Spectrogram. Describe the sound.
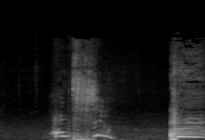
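A single sneeze bursts out, sharp and breathy, then after a quiet pause a second short tonal burst follows.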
